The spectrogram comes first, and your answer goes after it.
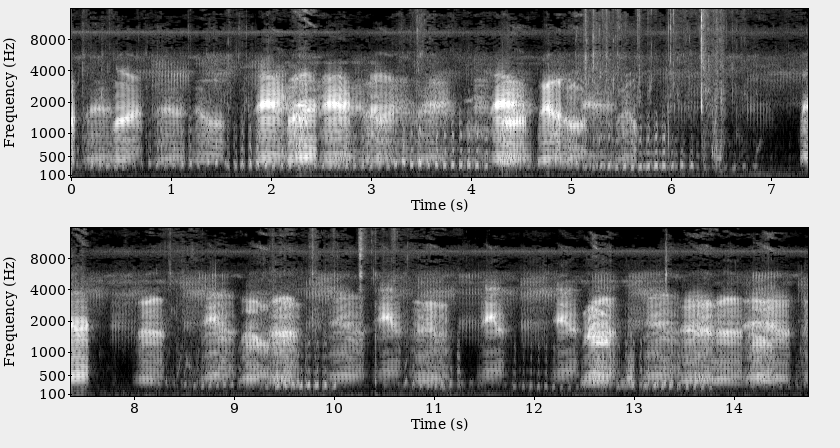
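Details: Yellow Indian bullfrogs calling in a village: a dense, overlapping chorus of harsh, harmonic croaks, pulsing almost without pause, with brief quieter gaps around the middle.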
